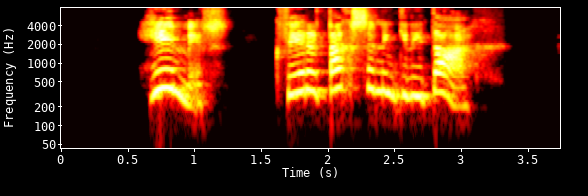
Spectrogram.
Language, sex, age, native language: Icelandic, female, 20-29, Icelandic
